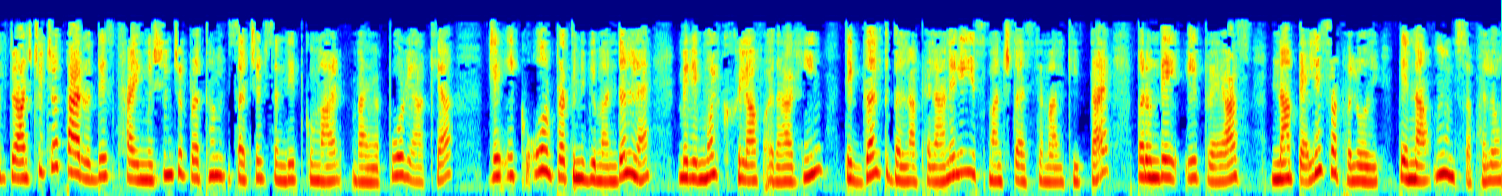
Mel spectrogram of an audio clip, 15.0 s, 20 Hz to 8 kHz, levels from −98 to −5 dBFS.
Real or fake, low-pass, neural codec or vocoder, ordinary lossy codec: fake; 7.2 kHz; codec, 44.1 kHz, 2.6 kbps, DAC; MP3, 24 kbps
